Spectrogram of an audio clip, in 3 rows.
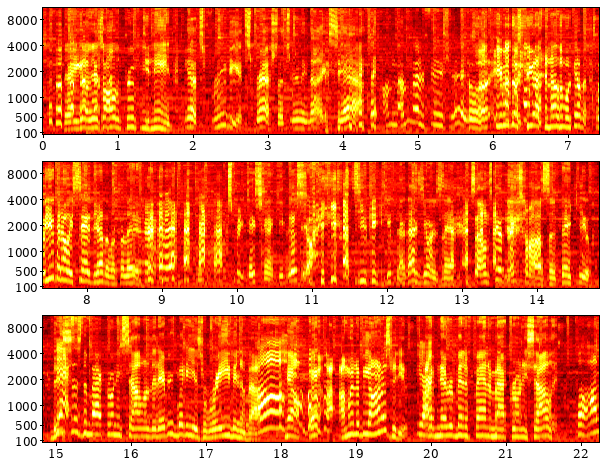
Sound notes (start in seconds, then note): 8.7 laughing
